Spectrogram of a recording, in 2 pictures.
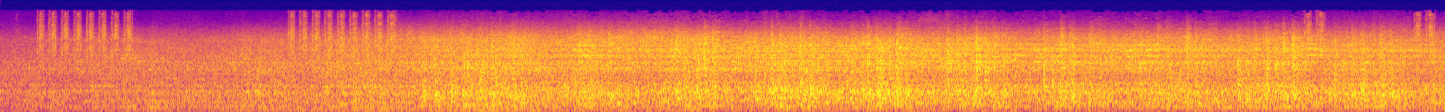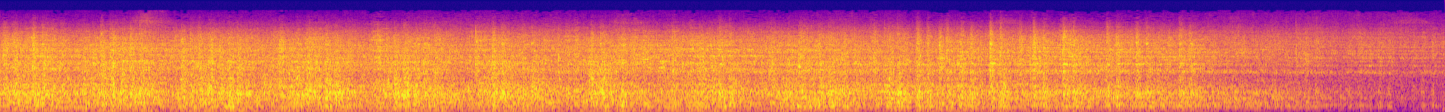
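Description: An electric locomotive hauling a long container freight train across a steel girder railway bridge: the steady noise of wheels on rails builds over the first few seconds, holds, and fades away near the end as the last wagons pass.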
